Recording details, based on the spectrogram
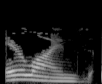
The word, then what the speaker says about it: airlines: 首先，第一个字 airlines，我们最后一个s 要把它念成z的音 airlines。好，再来看下面这个字 merged，我们把它念快一点的话是 merged，但是你会发现这个后面的那个d 是有出来的哈，我们会说 merged，它是有点像t 的感觉，merged。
